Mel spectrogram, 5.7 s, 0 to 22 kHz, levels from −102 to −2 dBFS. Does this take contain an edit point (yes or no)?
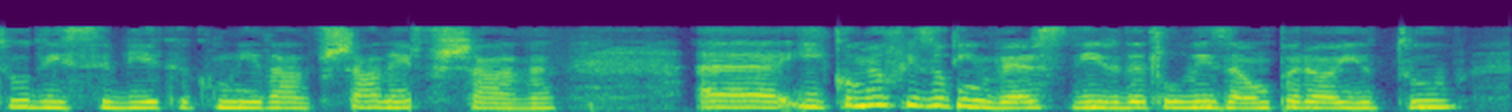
yes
